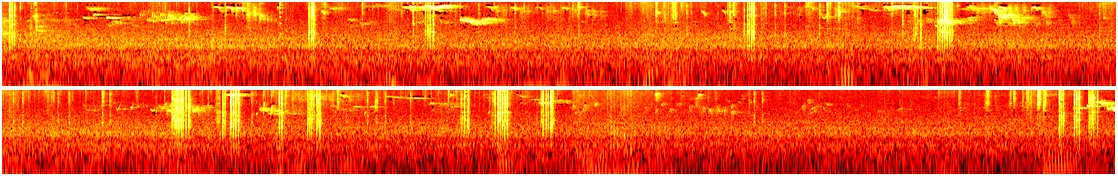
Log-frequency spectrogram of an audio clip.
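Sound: birds chirping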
